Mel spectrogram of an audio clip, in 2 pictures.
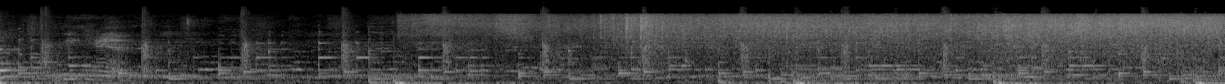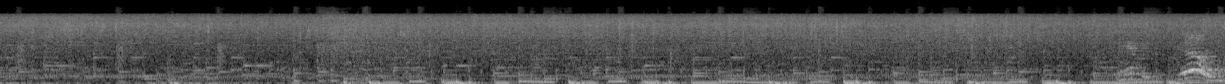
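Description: Pork chops, seasoned with salt and pepper, sizzle and fry loudly in a hot pan, a steady hiss building and holding for the length of the clip with occasional light kitchen clatter.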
